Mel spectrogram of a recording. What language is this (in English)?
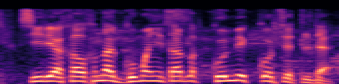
Kazakh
